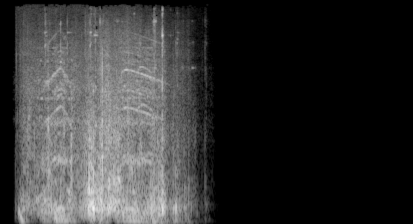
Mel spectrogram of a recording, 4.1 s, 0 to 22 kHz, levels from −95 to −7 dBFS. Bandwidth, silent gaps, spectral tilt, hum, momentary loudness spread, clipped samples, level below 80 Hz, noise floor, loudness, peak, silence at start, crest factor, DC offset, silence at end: over 20 kHz; none; -3 dB/octave; none; 11 LU; under 0.1%; -46 dBFS; under -90 dBFS; -22 LUFS; 0 dBFS; 0.2 s; 28 dB; under 0.1%; 2.2 s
